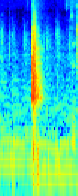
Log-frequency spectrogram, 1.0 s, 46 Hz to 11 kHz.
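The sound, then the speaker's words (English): A die is thrown onto a table and comes up a 6, making a single sharp, woody clack that dies away quickly, with quiet background before and after and no voices. “I'm using different dice as well.”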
